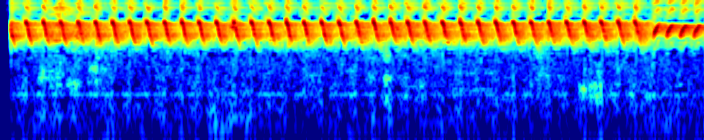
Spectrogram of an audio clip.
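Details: Branjangan (Horsfield's bush lark), a tame, actively singing kept bird: a fast, steady run of high, buzzy chirps, about four per second, sustained through the whole passage with no other sounds.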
